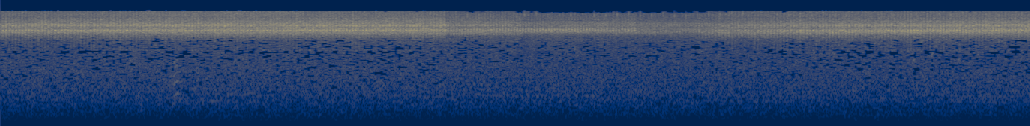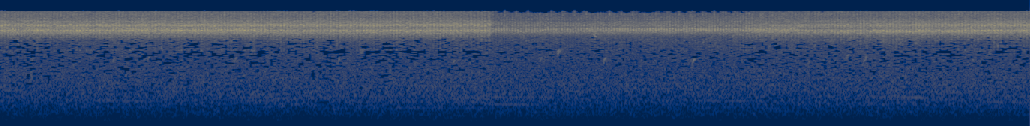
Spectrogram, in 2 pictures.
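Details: Summer meadow grasshoppers, recorded in the countryside among wildflowers, produce a continuous piercing, buzzy trill. The chorus briefly thins around the four-second mark, then grows fuller again and shifts once more near ten seconds.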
